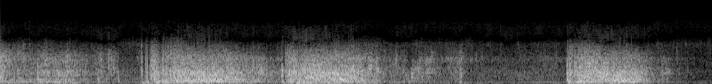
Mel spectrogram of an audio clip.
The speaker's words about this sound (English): Hour upon hour, the rattling roar of cannon shatters the peaceful morning, turning the Esmeralda into a mass of crumpled rails, broken stanchions, and splintered wood.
